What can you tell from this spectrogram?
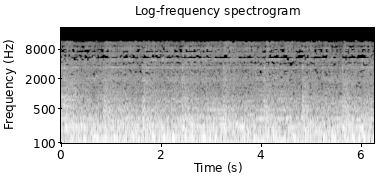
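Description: Live rock band playing loud and without a break: electric guitars over a drum kit.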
